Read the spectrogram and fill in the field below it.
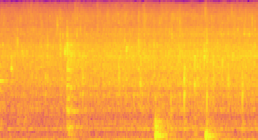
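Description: Sweet potato chunks drop with soft thuds into a steadily sizzling soup pot, two distinct plops rising over continuous close frying noise.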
